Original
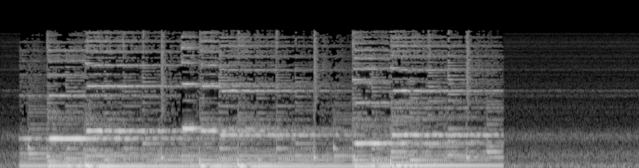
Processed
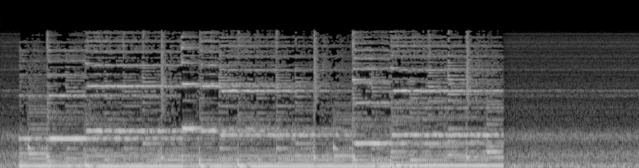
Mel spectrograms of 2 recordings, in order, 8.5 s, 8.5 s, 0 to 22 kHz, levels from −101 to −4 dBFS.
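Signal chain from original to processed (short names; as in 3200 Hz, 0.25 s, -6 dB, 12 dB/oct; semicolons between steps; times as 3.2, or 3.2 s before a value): dynamic EQ 2500 Hz, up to +6 dB, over -43 dBFS, Q 1.2; compressor 6:1, threshold -32 dBFS, peak gain reduction 16 dB; gain +8.5 dB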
